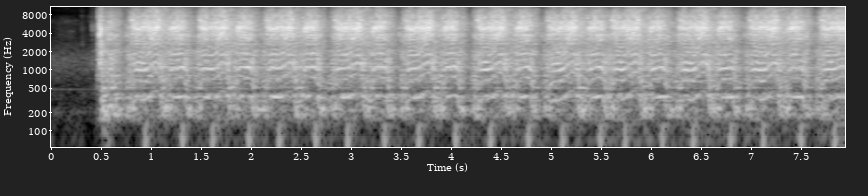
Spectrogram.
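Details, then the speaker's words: ZT200 mower engine after ignition conversion, backfires on start and won't keep running; ragged, uneven chuffing about three times a second, popping and stumbling. Owner suspects carb issues or a failed fuel solenoid, since the white wire had to be unplugged to get spark. "yeah i might just have carb issues you know what though i did just have a thought that if we had to unplug the white wire to get spark something's telling it not to run"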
